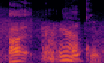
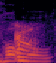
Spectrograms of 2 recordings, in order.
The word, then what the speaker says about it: Hochul: Melissa, Hochul, Kathy Hochul, remember Hocus Pocus.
